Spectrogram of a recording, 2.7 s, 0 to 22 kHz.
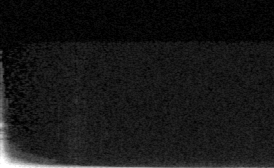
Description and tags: Shaman Hand Frame Drum 15
Shaman Hand Frame Drum
Studio Recording
Rode NT1000
AKG C1000s
Clock Audio C 009E-RF Boundary Microphone
Reaper DAW
hand, percs, percussive, sticks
